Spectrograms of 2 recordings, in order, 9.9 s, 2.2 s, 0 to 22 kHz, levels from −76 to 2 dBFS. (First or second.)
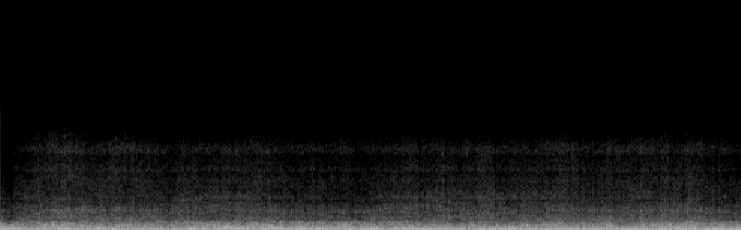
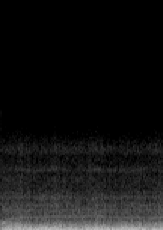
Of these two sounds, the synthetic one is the first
